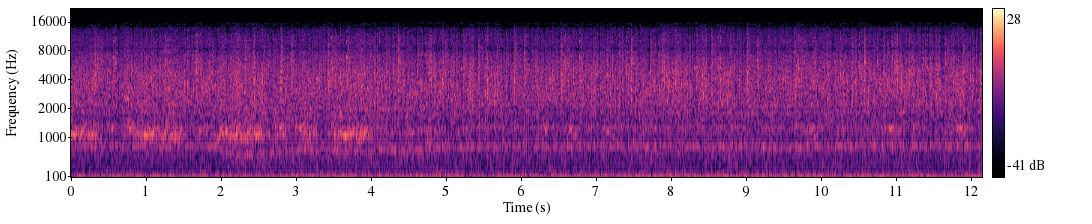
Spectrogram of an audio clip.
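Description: A forklift engine hums steadily as it drives.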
